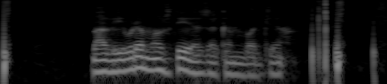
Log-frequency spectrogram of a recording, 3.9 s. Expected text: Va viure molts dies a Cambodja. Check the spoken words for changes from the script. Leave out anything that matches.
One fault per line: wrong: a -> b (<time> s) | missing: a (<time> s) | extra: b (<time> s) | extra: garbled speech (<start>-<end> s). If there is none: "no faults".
no faults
